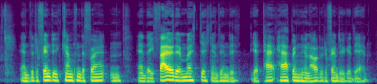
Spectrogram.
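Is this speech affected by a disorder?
Yes: hearing impairment; cochlear implant on left side received on 50th birthday; uses cochlear implant.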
